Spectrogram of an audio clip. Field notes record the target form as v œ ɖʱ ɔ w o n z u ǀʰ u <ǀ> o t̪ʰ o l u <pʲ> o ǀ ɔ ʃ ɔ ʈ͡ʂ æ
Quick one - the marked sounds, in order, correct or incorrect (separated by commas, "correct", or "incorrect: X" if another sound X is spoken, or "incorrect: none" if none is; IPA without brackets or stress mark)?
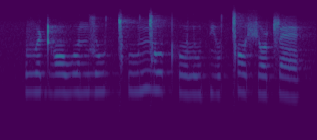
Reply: incorrect: ŋ͡ǀ, correct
